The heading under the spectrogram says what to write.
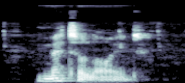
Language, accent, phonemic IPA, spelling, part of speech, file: English, Southern England, /ˈmɛtəlɔɪd/, metalloid, noun / adjective, LL-Q1860 (eng)-metalloid.wav
- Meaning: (noun) An element, such as silicon or germanium, intermediate in properties between that of a metal and a nonmetal; especially an elemental semiconductor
